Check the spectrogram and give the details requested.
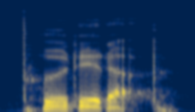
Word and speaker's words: put it up: Put it up. Put it up. The T in put changes to a fast D, put put it.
